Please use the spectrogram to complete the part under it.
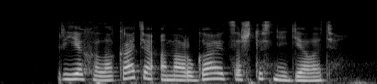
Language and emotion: Russian, neutral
